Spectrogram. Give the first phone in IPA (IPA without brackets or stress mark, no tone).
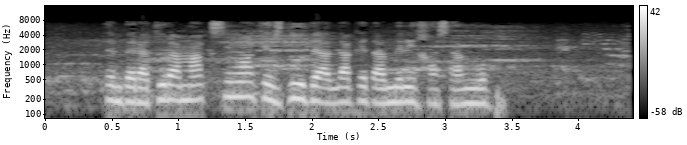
t̪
